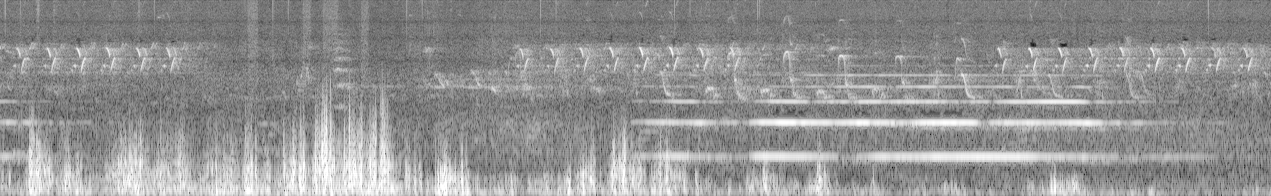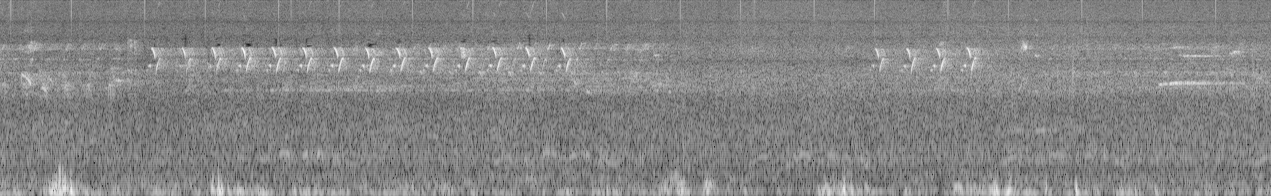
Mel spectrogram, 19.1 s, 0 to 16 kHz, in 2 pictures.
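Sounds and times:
distant horn-like tone: 0.0s - 0.6s, 4.6s - 9.4s
bird chirping: 2.3s - 14.6s.

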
